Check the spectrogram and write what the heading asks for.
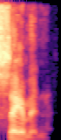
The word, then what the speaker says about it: salmon: How do you pronounce salmon? Salmon, just like you did. How do you do it, John? John. I want to hear it, John. John, because you're about to add that fucking silent L, aren't you?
